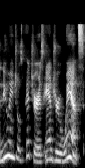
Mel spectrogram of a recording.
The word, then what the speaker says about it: Wantz: And then, you know, I looked at his baseball reference page and it literally says Wantz rhymes with pants.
